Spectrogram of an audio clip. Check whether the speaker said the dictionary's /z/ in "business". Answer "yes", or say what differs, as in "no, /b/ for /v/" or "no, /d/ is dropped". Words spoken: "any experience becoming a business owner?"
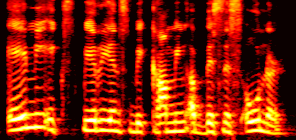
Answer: no, /s/ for /z/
